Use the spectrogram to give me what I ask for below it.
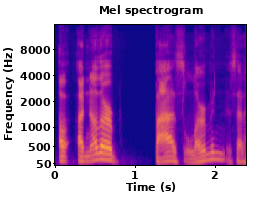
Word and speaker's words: Baz Luhrmann: So it's another Baz Luhrmann, is that how you say his name? Baz Luhrmann? Yeah. Baz Luhrmann.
